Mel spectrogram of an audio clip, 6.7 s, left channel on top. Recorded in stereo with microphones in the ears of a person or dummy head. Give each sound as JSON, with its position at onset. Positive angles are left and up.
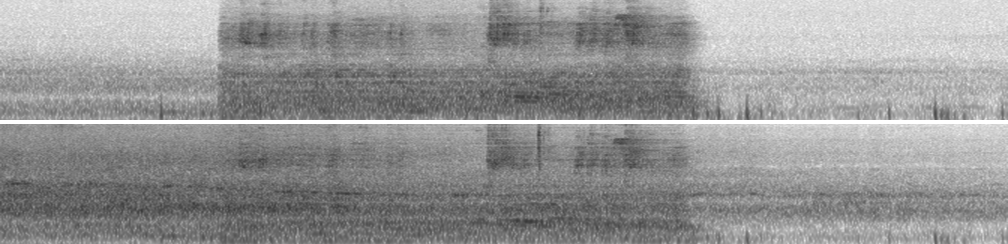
{"t": 1.4, "sound": "a bird", "side_deg": -55, "distance_m": 5.0}
{"t": 3.6, "sound": "cutlery clinking", "side_deg": -80, "distance_m": 1.1}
